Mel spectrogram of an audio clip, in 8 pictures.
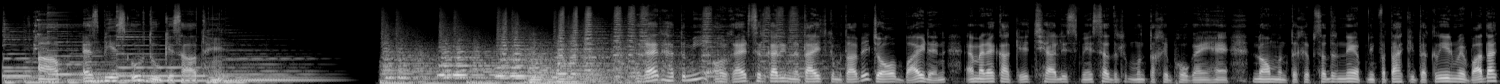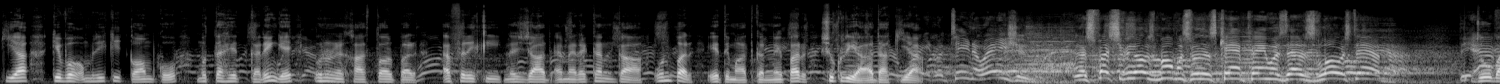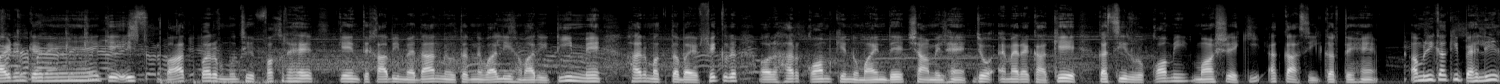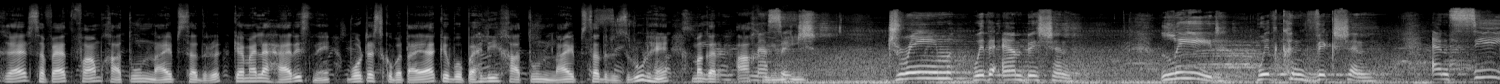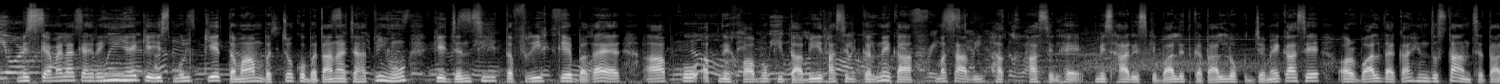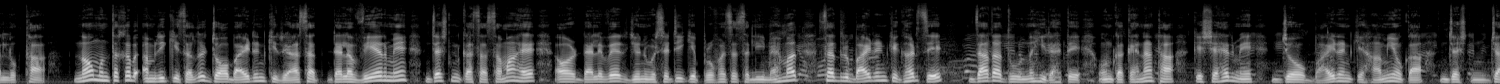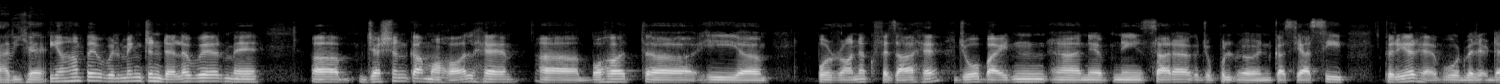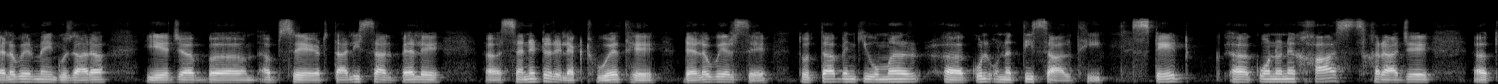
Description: Discussion forum and Talk back - US Election results and its global impact
Participants in the SBS Urdu election forum expressed their views on the US election results. But do recent election results indicate that public opinion in the US is dangerously divided?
